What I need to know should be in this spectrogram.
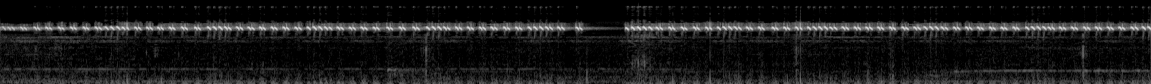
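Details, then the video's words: Cricket chirping in a fast, high, pulsing trill that stops briefly about halfway, then resumes just as loud and steady. "Suara Jangkrik Pengusir Tikus"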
